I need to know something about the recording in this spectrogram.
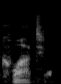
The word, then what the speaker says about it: Quato: It's pronounced quatu.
